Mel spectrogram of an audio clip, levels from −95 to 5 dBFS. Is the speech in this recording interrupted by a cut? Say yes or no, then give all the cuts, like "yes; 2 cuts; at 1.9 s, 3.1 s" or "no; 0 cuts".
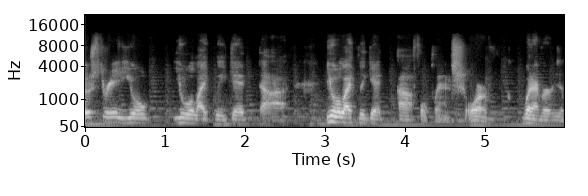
no; 0 cuts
